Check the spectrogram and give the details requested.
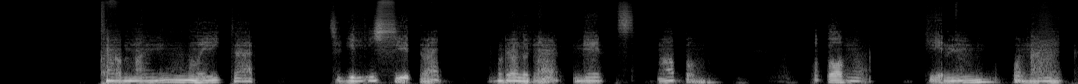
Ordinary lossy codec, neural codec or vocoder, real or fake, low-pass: none; codec, 44.1 kHz, 0.9 kbps, DAC; fake; none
